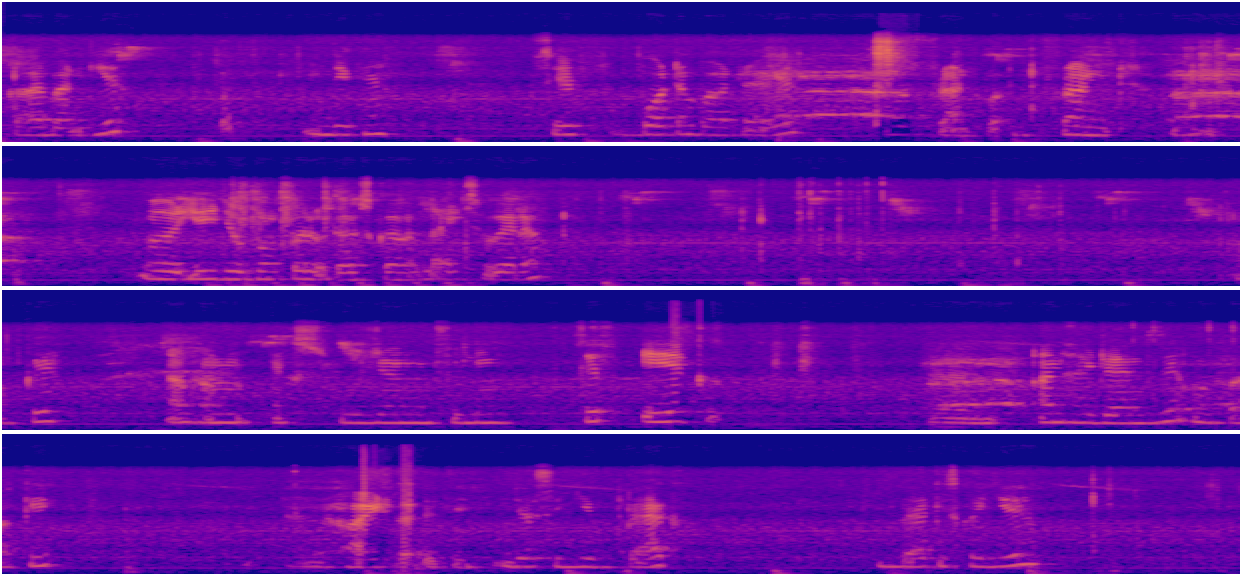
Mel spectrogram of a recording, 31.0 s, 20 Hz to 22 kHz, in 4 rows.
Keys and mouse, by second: 1.1 KP_4, 1.6 KP_4, 5.0 KP_6, 5.6 KP_6, 8.9-10.1 KP_4, 10.2 KP_4, 12.3 KP_2, 22.5 click, 23.0 click, 25.6 KP_Divide, 27.0 KP_3, 30.1 Tab.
